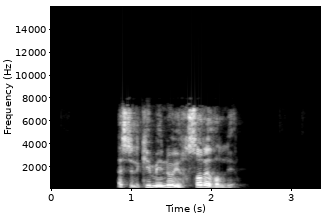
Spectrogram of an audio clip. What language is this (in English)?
Kabyle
